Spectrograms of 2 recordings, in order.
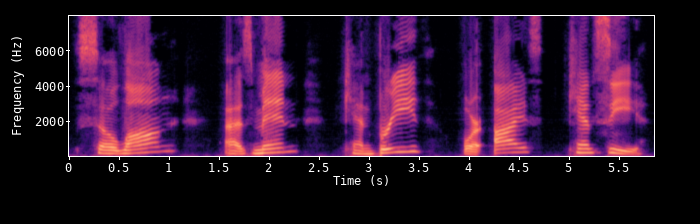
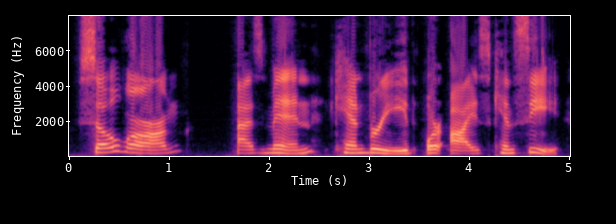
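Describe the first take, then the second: First: Every second syllable is heavily, dramatically stressed. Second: It is read with natural, unexaggerated stress.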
